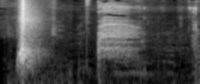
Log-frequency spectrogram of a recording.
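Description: A sudden sharp swish that falls in pitch about a quarter second in, followed by a brief softer hiss about a second in.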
